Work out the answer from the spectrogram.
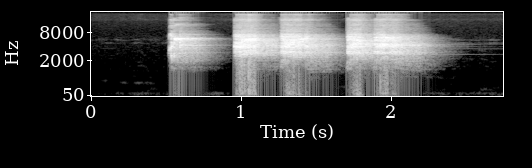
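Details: Rasping five-part call of a male black francolin in breeding season: a shorter lead note, a pause, then two paired bursts of harsh, high, crackling notes, finishing in about two seconds.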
